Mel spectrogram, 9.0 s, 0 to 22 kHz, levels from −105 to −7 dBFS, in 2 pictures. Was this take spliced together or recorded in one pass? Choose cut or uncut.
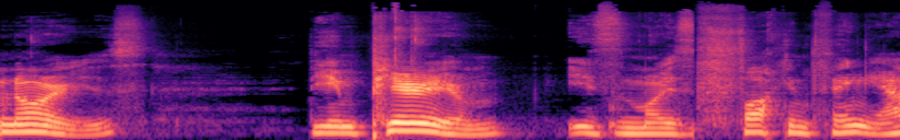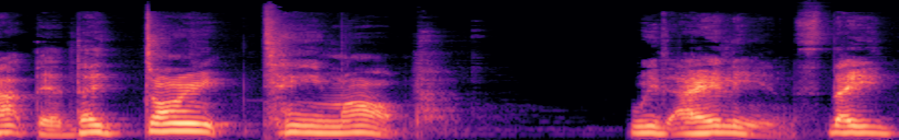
cut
